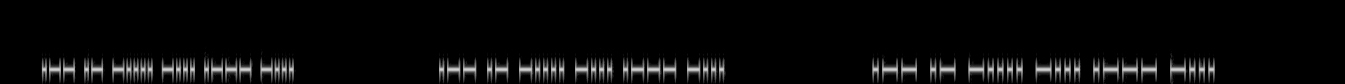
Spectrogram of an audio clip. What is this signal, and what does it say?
Morse code, heard as a keyed tone, about 30 wpm, 700 Hz. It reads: WA6BJB WA6BJB WA6BJB
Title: Speed Racing - USA Call Signs 25wpm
